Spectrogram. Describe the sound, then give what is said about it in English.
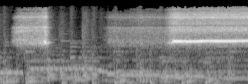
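A small plastic hot dog-shaped Oscar Mayer whistle is blown in several breathy bursts, its wavering, reedy tone growing louder and airier toward the end, with no talking. “It's my little hot dog, my little Oscar Mayer whistle.”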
